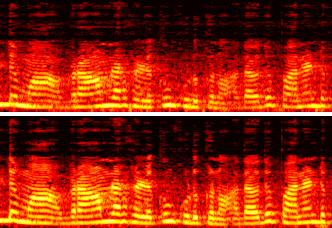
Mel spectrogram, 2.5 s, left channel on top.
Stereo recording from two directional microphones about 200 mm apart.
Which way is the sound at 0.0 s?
40° right (ahead or behind).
